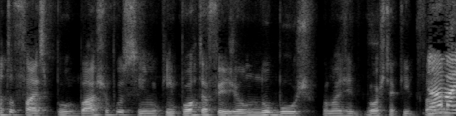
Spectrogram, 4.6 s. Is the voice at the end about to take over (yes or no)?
yes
